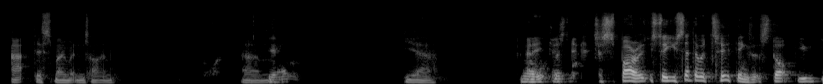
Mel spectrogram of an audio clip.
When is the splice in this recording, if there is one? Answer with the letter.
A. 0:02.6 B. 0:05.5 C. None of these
C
